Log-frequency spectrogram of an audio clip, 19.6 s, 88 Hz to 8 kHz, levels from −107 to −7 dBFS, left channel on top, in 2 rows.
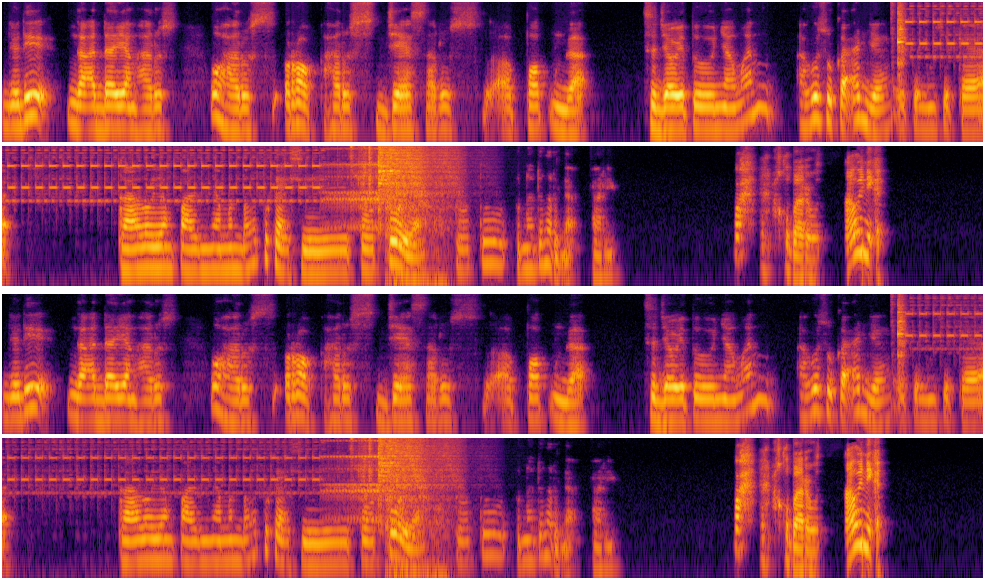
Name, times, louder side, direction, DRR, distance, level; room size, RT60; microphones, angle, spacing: voice 1, 0.0-1.7 2.1-5.9 6.4-7.7 8.0-9.9 11.0-15.9, left 4 dB, 80° left, 0.4 m, -26 dB
sound 1, 8.9-14.4, left 4 dB, 15° left, 0.5 m, -29 dB
voice 2, 17.1-18.0 18.2-18.6, right 4 dB, 35° right, 0.4 m, -23 dB
2.8 x 2.2 x 3.2 m
head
